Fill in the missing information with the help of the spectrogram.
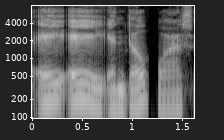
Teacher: the AAA in dope WAAS is strongly nasal rather than just saying ah we say ah so it's dope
